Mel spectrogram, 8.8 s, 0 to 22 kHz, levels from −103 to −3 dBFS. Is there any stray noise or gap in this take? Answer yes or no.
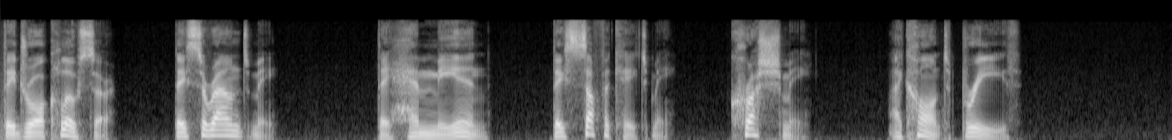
no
